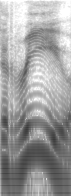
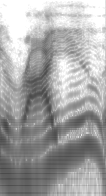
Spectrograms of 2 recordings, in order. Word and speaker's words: Ryu: it's it's it no it's not it's it's Ryu all right and the only reason why you can say rayu is because they don't know how to pronounce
